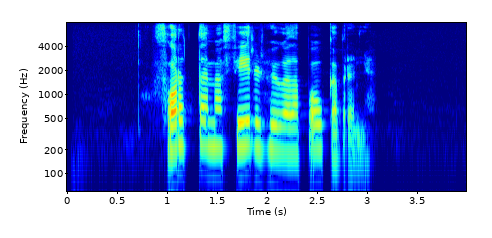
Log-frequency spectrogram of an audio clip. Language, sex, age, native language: Icelandic, female, 30-39, Icelandic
